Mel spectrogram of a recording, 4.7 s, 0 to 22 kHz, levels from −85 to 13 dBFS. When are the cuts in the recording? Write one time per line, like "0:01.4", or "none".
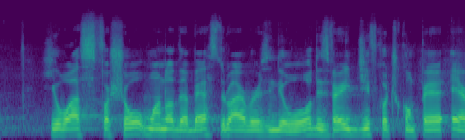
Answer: none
